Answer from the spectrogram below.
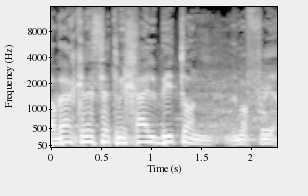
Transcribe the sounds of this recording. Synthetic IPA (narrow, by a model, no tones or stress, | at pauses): aveʁkne̞set̪miχaelbit̪o̞n | vemafʁia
